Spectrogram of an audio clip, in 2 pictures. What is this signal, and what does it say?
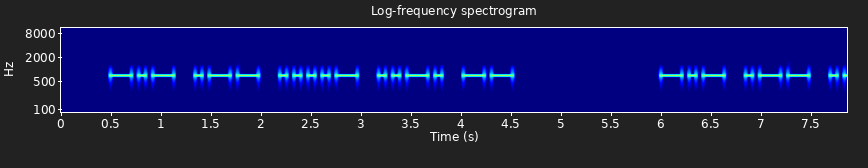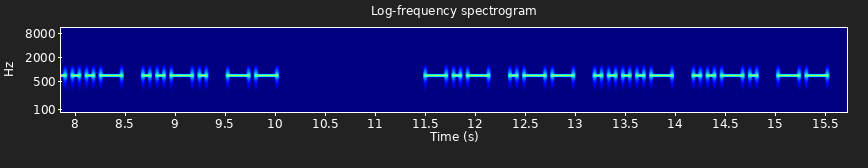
Morse code, heard as a keyed tone, about 17 wpm, 700 Hz. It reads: KW4FM KW4FM KW4FM
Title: USA Call Signs - 5 Characters - Repeated 3x - 17wpm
